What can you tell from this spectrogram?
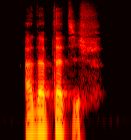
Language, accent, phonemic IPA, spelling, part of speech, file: French, France, /a.dap.ta.tif/, adaptatif, adjective, LL-Q150 (fra)-adaptatif.wav
- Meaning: adaptative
